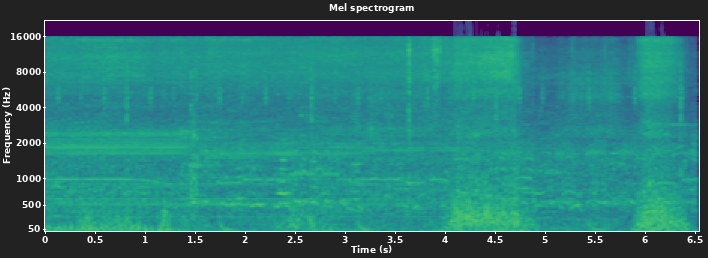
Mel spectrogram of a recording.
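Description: Pressure washer running with a steady whine while water is sprayed onto a motorcycle, with a louder rush of spray about four seconds in.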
